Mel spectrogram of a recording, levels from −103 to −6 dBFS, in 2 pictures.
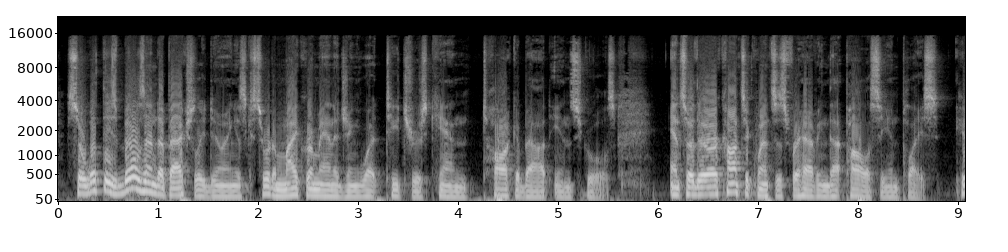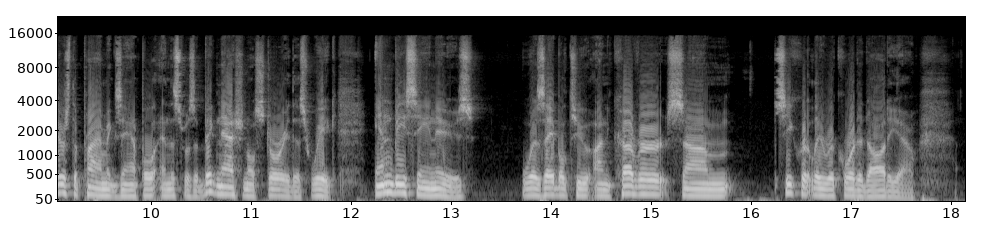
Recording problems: distortion; slight; 6% of the sound clipped

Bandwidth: 15 kHz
